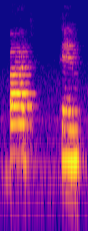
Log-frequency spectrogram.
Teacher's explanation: So tem carries the stress.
